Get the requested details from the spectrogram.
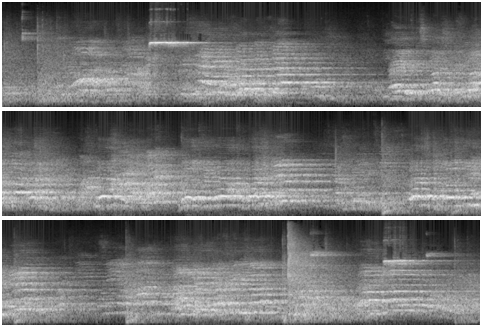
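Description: A man talks steadily close by in a large echoing hall.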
